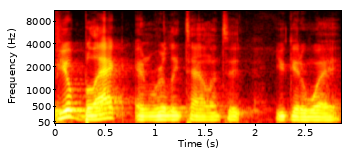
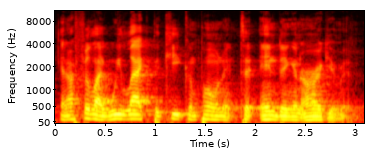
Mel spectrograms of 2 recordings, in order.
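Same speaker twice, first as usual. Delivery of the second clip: ordinary talk, nothing marked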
